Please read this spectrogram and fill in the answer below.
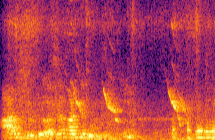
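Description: Chickens clucking quietly, mixed with faint voices, after a loud crow has ended.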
